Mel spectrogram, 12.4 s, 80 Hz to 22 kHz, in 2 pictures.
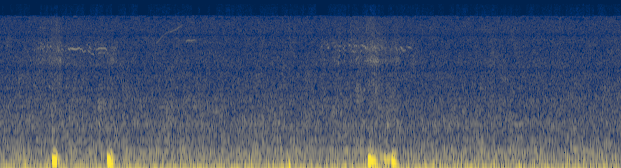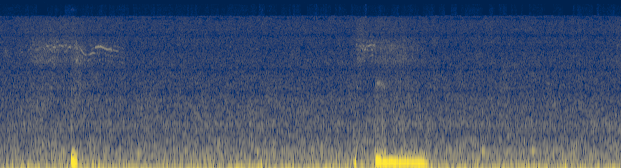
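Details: Quiet, brief snorting sounds about every three seconds, roughly 19 breaths a minute, over low room hum as she sleeps, her usual sleep; faint, volume may need raising: snoring.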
